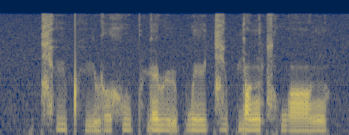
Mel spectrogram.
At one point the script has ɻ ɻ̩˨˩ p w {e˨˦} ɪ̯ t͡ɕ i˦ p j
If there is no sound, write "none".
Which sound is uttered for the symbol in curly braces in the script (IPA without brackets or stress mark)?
e˨˦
